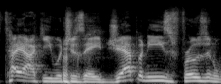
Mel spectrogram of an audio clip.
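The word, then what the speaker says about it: たい焼き: Yeah, because I keep saying takoyaki, which is the squid balls. Yeah. So it's taiyaki, which is a Japanese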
